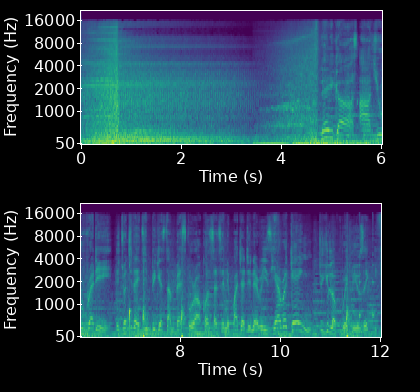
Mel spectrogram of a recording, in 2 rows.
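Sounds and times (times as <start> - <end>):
low droning rumble: 1.1 - 6.7.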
